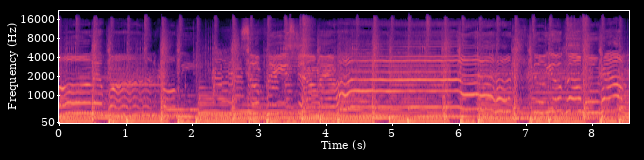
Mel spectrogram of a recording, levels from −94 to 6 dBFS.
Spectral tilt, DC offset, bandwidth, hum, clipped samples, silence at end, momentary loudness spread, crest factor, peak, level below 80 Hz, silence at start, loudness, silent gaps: -5.5 dB/octave; under 0.1%; 18.5 kHz; none; under 0.1%; 0 s; 3 LU; 16 dB; -2 dBFS; -24 dBFS; 0 s; -18 LUFS; none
